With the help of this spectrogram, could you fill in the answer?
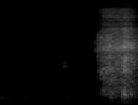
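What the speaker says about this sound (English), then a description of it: "totally about to sneeze" A single sharp sneeze bursts out close to the microphone after near silence, brief and breathy.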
